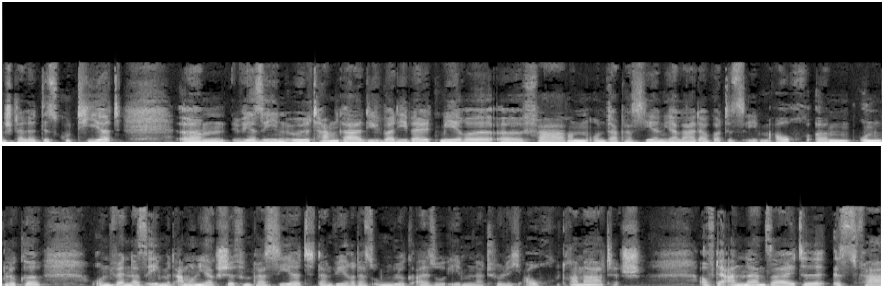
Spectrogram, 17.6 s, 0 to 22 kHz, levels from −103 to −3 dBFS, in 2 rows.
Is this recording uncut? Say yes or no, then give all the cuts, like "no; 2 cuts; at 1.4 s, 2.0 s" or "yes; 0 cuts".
yes; 0 cuts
